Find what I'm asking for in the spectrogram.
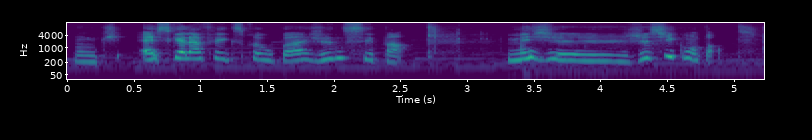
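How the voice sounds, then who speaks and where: Chatty high-voiced French woman. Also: a little slow, soft background music. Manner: chatty, with frequent fillers and diminutives. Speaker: YouTuber presenting coloring books. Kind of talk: casual flip-through vlog.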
